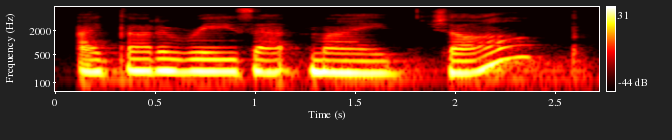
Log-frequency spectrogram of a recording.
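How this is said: The voice rises at the end.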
